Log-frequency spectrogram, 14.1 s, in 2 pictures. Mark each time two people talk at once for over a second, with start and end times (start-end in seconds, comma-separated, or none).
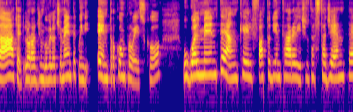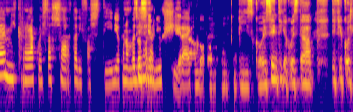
9.8-11.2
